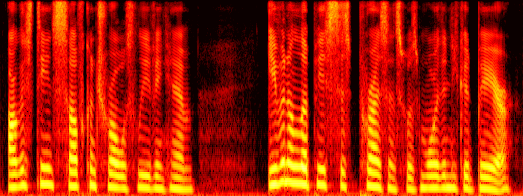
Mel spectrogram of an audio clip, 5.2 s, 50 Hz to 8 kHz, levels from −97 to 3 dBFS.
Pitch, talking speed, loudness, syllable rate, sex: 190 Hz, 170 wpm, -18 LUFS, 5.8 syllables/s, female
